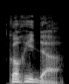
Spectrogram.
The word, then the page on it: corrida: francais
